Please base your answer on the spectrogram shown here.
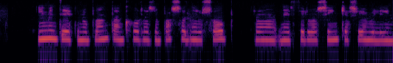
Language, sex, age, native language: Icelandic, female, 18-19, Icelandic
